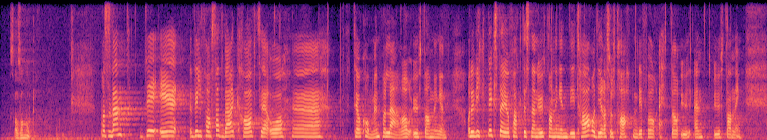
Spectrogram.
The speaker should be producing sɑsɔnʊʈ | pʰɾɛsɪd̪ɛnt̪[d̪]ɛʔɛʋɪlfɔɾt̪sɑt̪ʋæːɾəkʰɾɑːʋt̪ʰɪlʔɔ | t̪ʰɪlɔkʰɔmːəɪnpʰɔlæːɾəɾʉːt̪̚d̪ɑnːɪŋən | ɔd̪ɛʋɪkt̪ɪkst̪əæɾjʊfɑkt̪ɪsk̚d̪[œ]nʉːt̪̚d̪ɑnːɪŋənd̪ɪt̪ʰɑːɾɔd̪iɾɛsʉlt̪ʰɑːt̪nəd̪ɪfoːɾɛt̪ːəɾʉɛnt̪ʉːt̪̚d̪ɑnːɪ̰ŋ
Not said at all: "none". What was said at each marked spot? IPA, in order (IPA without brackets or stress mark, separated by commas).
d̪, ɛ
